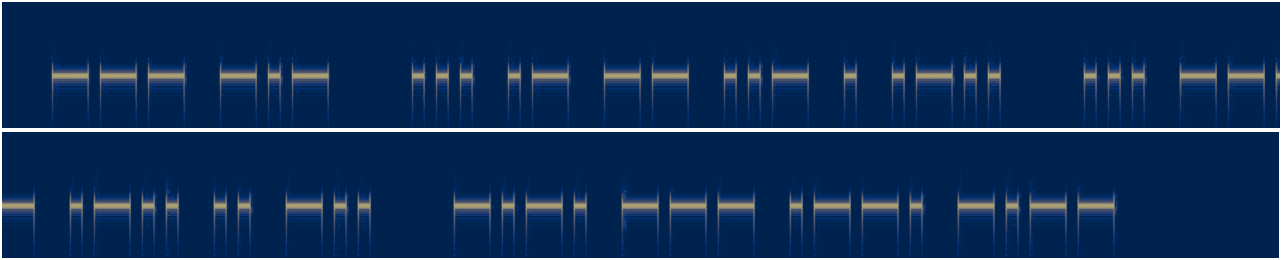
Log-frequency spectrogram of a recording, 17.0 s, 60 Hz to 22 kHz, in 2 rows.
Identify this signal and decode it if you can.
Morse code, heard as a keyed tone, about 16 wpm, 700 Hz. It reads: OK SAMUEL SOLID COPY
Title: K1USN SST QSO Practice 15wpm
